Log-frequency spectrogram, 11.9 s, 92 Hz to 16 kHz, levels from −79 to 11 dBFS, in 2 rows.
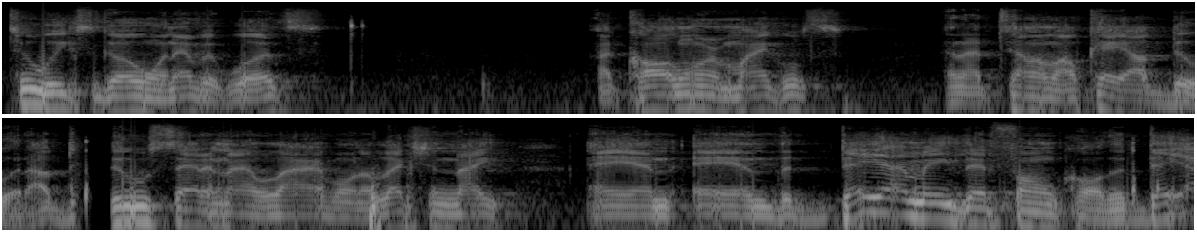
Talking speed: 185 wpm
